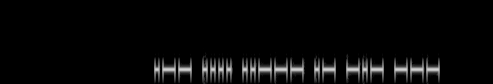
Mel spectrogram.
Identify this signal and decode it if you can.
Morse code, heard as a keyed tone, about 30 wpm, 700 Hz. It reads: WH2AKO
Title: USA Call Signs - 6 Characters - Repeated 2x - 30wpm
